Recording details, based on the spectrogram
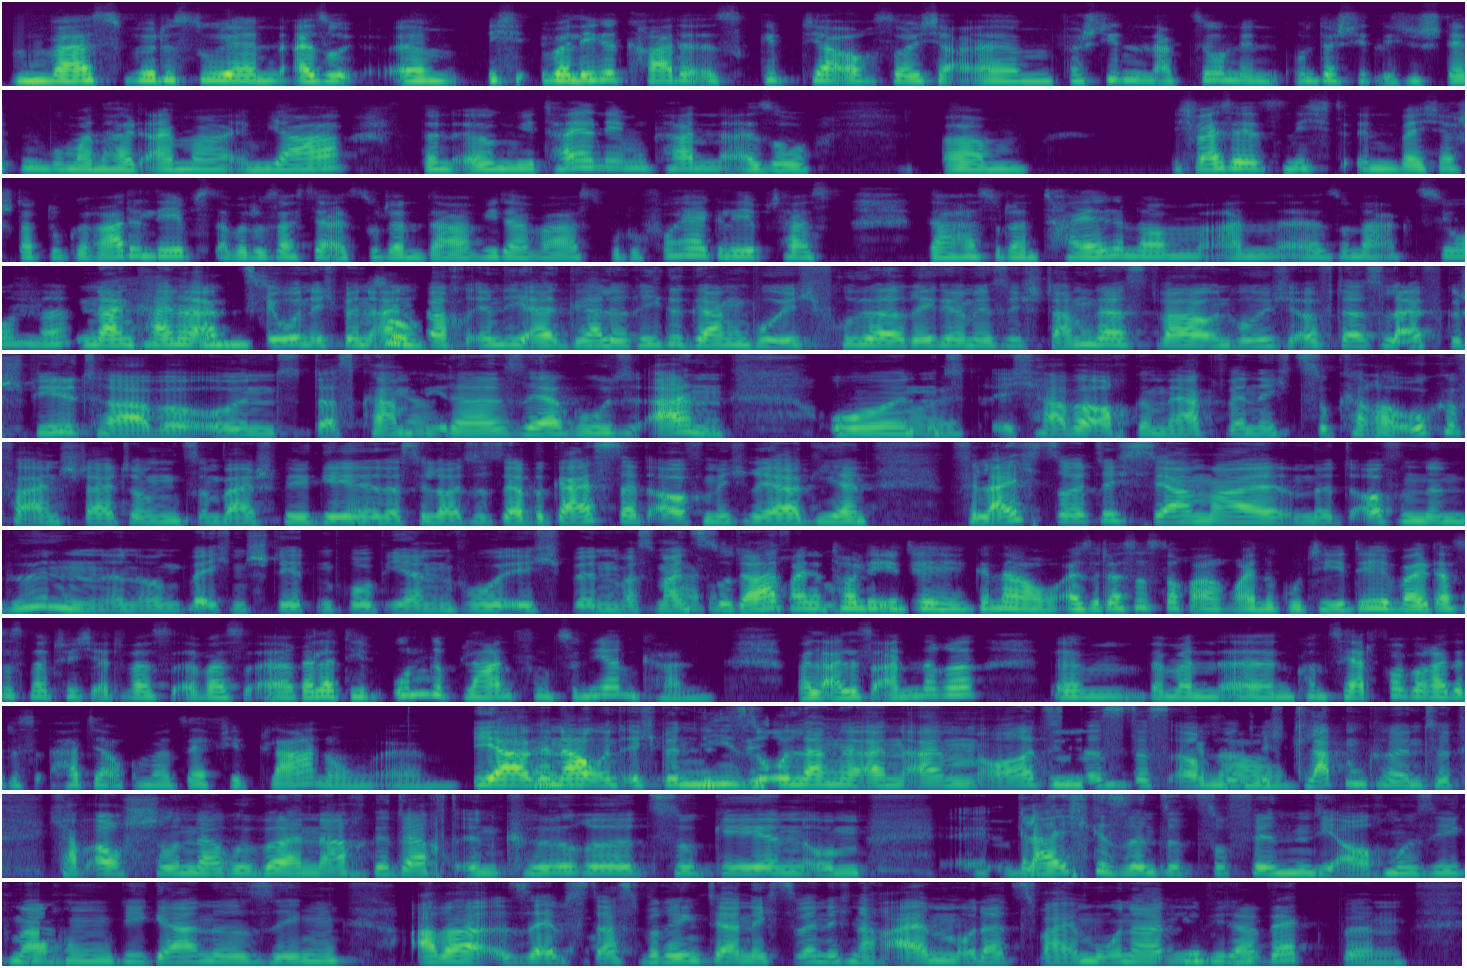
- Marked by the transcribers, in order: unintelligible speech
- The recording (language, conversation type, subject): German, advice, Wie fühlst du dich nach dem Rückschlag, und warum zweifelst du an deinem Ziel?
